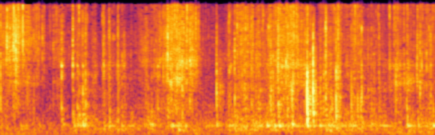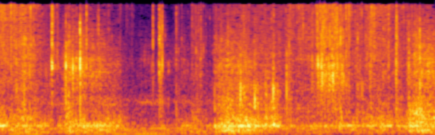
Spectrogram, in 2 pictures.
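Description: Bare fingertips squeeze, crush and crumble a pile of small, dry pink, green and white soap shavings in a wooden tray. Dense, bright crunching and crinkling crackles run throughout in uneven bursts, briefly quieting near the six-second mark before building again.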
